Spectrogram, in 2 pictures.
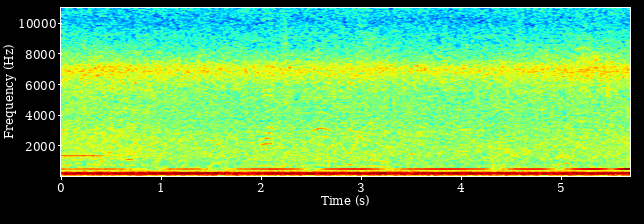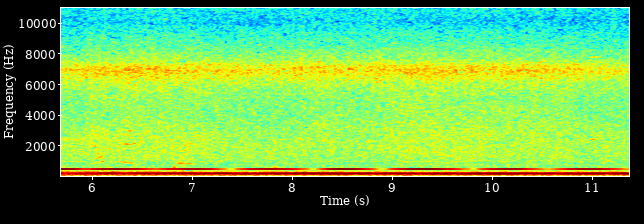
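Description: A singing bowl hums as a striker is rubbed around its rim.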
